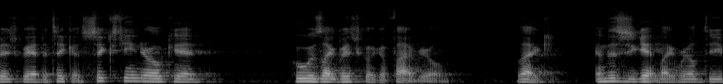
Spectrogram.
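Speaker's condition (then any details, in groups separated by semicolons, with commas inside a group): Cerebral palsy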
